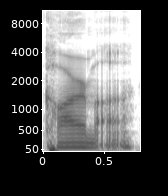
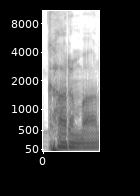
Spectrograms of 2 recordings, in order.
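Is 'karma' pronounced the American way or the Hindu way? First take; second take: American; Hindu. First: It is pronounced in an American English manner. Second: It is pronounced in a Hindu, South Asian manner. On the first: The speaker calls it wrong. "the Western whitewashed way of saying karma, you know, the American way" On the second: The speaker calls it right.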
